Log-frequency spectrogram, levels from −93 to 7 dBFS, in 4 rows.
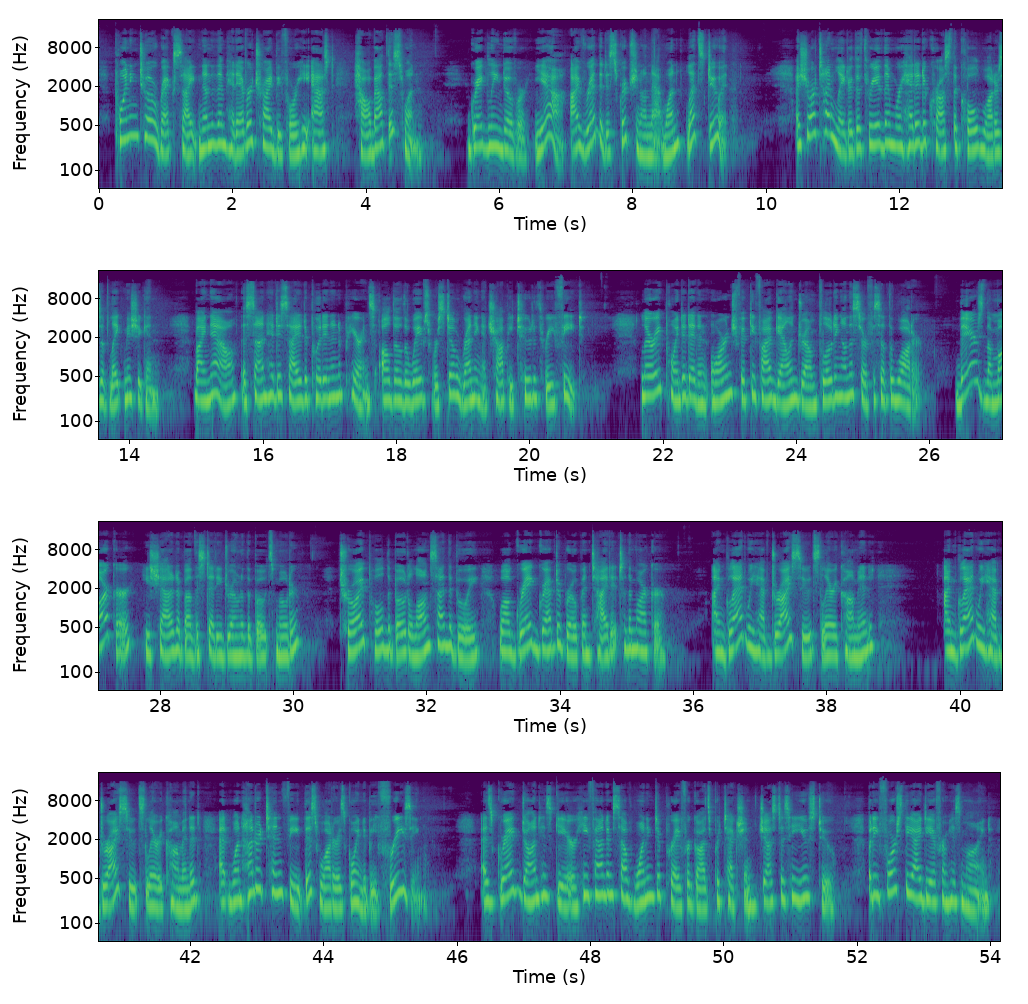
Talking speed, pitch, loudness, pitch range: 190 wpm, 220 Hz, -20 LUFS, 190-250 Hz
